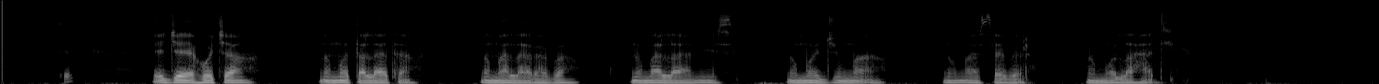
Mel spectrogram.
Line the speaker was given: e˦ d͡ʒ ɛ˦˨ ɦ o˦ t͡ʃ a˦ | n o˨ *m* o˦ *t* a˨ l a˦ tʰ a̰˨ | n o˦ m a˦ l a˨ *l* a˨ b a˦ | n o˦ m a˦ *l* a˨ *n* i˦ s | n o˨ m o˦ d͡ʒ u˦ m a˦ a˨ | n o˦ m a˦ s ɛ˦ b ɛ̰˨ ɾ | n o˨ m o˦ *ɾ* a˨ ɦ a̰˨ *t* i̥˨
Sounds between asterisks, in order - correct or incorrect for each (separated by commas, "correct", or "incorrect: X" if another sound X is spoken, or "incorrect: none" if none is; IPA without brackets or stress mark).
correct, correct, incorrect: ɾ, correct, incorrect: m, incorrect: l, incorrect: d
